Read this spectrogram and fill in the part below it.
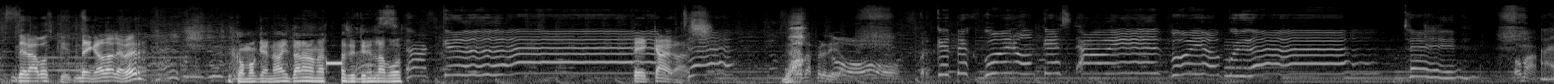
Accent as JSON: {"language": "Spanish", "town": "Zaragoza", "region": "Aragon", "country": "Spain", "said": "tengo 11 años y vengo de Zaragoza."}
